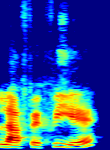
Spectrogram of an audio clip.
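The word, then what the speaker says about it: la_fefie: Bueno, yo estoy súper ultra a otro nivel de activa en mi Instagram, que es @lafefie, así se escribe, se pronuncia la Fefi, pero es la Fefie, y entre la y Fefi está el guión bajo, u underscore, guión bajo, guión bajo, Fefi.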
